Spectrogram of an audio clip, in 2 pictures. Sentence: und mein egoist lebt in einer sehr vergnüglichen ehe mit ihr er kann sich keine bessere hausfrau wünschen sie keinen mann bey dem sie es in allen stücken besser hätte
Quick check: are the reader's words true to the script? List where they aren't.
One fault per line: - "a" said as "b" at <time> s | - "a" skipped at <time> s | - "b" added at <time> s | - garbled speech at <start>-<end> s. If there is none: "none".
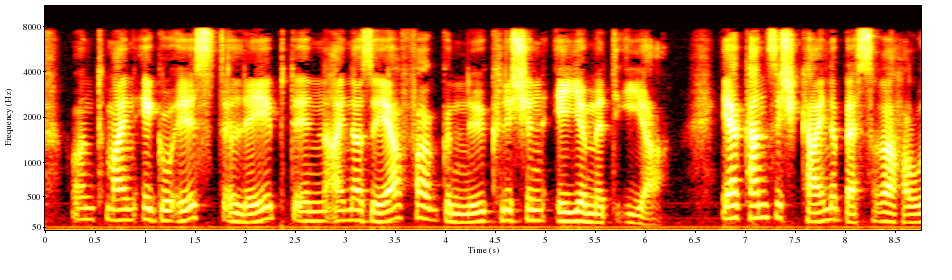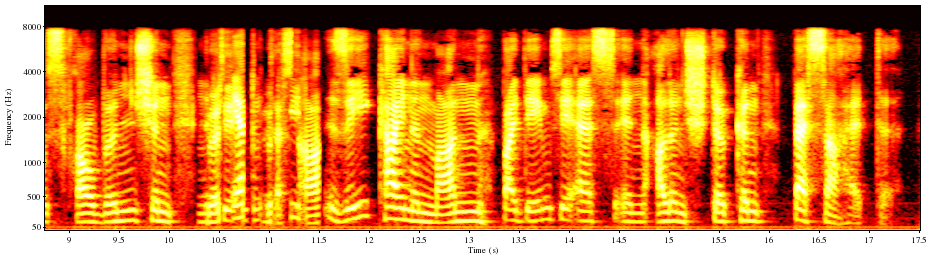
- garbled speech at 10.3-11.5 s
